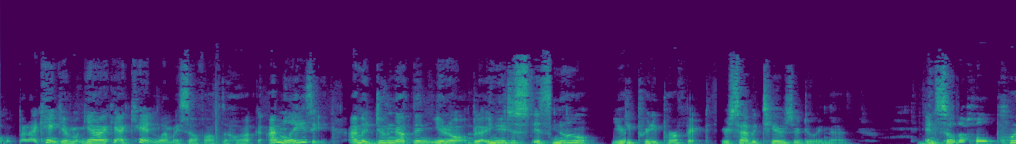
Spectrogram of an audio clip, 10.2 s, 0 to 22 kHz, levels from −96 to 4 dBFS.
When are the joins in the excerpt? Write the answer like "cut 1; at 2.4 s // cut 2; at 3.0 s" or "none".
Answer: cut 1; at 3.4 s // cut 2; at 4.7 s // cut 3; at 5.5 s // cut 4; at 6.3 s // cut 5; at 7.2 s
